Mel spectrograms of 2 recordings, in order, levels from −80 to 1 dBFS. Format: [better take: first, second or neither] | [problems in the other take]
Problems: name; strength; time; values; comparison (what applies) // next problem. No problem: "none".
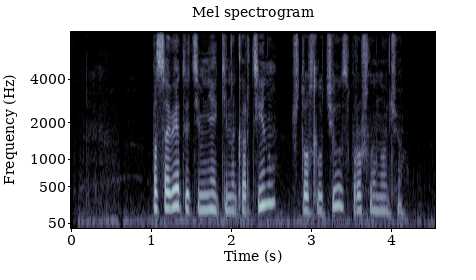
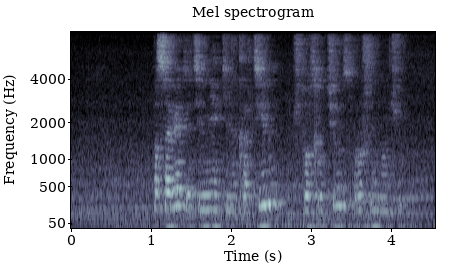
first | background sound (Engine); 11 dB below the speech // room echo; dies away in 0.3 s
